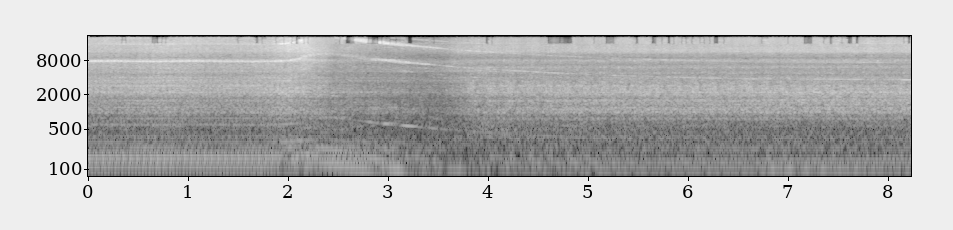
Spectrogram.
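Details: Ford 6.0 Powerstroke diesel after replacing the number 8 fuel injector for excessive smoke, high-pressure oil system refilled: falling whine at start, then a steady, even idle clatter with no misses; normal idle.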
